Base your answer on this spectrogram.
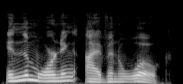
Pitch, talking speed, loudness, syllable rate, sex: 145 Hz, 165 wpm, -15 LUFS, 5.9 syllables/s, male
